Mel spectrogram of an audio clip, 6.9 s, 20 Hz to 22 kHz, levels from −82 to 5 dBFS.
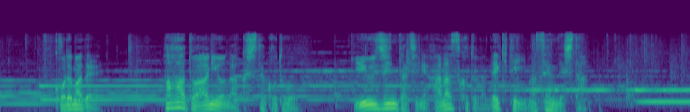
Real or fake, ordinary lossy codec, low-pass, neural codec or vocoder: real; none; 7.2 kHz; none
